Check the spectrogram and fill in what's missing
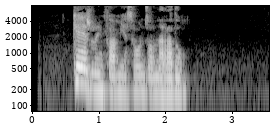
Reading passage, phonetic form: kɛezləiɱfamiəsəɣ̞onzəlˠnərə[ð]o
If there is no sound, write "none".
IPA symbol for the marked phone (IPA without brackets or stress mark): ð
